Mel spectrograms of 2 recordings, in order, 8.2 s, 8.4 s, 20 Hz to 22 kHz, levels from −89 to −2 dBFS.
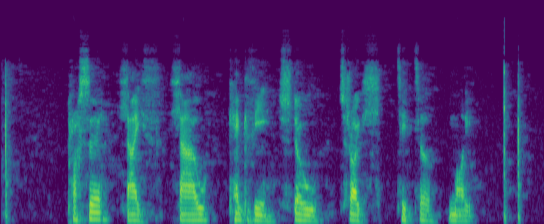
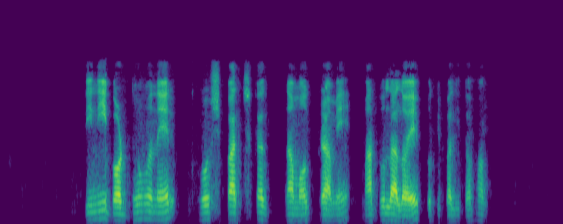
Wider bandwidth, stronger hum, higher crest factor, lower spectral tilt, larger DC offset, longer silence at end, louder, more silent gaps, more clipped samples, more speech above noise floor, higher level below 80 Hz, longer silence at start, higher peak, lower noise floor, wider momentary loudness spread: first, 9.6 kHz vs 7.4 kHz; neither; about the same, 22 dB vs 22 dB; first, -5 dB/octave vs -3 dB/octave; neither; second, 0.35 s vs 1.15 s; about the same, -23 LUFS vs -22 LUFS; neither; neither; second, 46 dB vs 66 dB; first, -54 dBFS vs -72 dBFS; second, 0.1 s vs 1.3 s; about the same, -2 dBFS vs -2 dBFS; second, -67 dBFS vs -88 dBFS; about the same, 16 LU vs 14 LU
